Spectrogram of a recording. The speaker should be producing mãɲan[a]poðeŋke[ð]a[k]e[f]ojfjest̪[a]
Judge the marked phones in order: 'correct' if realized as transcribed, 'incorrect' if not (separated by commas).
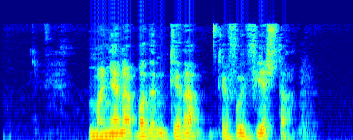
correct, correct, correct, correct, correct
